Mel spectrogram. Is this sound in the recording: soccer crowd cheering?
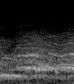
yes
